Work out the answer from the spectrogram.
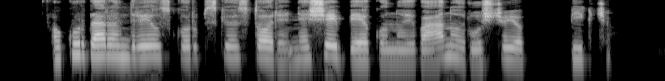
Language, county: Lithuanian, Tauragė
